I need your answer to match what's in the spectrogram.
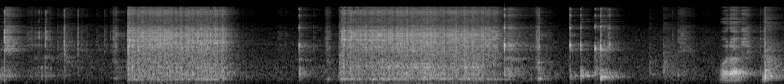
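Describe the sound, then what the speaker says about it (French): A blender grinds dried citrus peels, lemon among them, at low speed for soap-making, in bursts of coarse, rattling whir separated by short pauses. "je vais démarrer le mixage avec une vitesse de rotation relativement basse pour briser déjà les gros morceaux"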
